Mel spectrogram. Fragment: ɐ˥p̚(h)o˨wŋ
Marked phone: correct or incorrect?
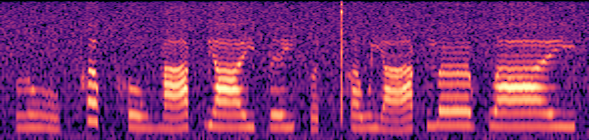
correct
